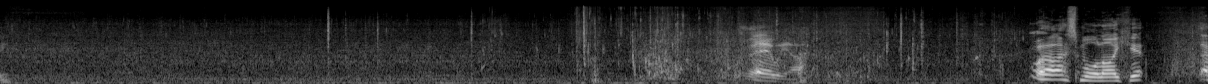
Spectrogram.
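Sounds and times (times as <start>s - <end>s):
faint ticks: 0.7s - 6.3s, 8.2s - 10.1s
water swirling and lapping: 4.6s - 10.9s
fish splashing: 4.8s - 10.3s.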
